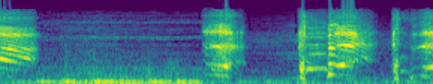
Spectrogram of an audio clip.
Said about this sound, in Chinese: 老刘头被勒得直咳嗽。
